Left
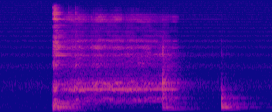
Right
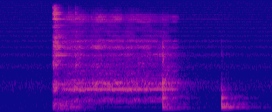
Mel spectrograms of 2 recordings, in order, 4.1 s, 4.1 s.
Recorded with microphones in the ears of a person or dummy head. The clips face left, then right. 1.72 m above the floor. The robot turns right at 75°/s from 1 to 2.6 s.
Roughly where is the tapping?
Centre.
